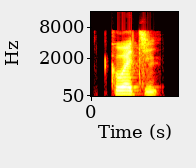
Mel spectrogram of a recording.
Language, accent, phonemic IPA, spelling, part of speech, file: French, France, /kɔ.a.ti/, coati, noun, LL-Q150 (fra)-coati.wav
- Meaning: coati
